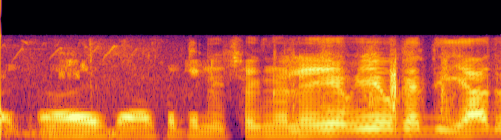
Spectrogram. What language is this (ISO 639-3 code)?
guj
